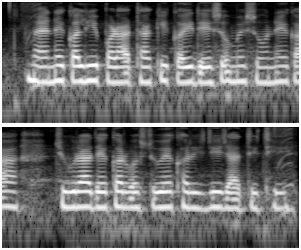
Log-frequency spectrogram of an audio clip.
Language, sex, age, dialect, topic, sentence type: Hindi, female, 31-35, Hindustani Malvi Khadi Boli, banking, statement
